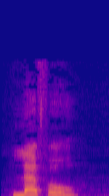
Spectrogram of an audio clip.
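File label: level, Basque; gcompris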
